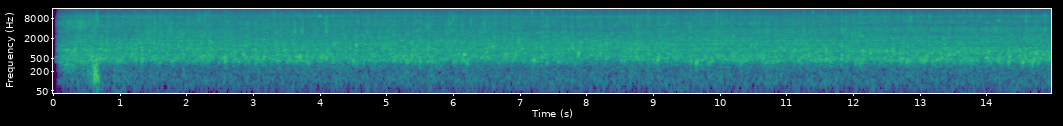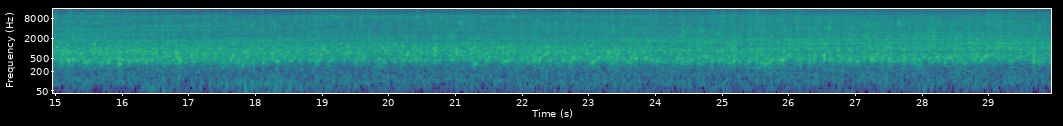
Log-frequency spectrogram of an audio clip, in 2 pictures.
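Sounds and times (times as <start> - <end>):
water trickling: 0.1 - 29.9.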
